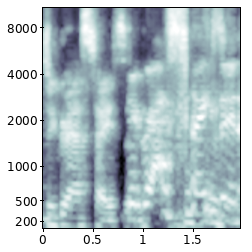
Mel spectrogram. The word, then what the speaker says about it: deGrasse: deGrasse Tyson. – Every time. – Not like deGrasse, like the team.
